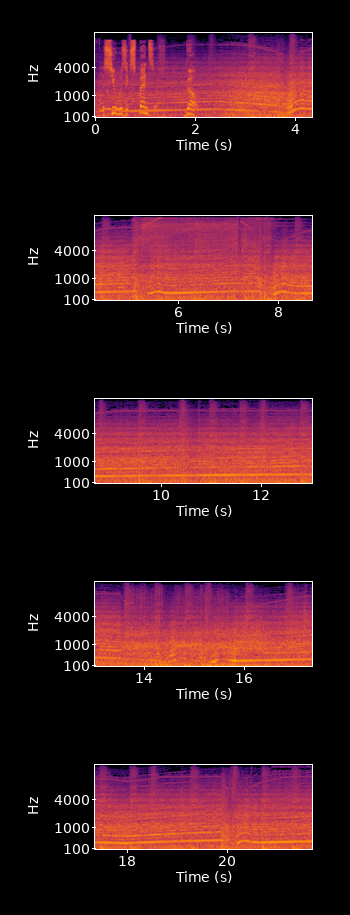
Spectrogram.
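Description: Tyres hum on the road at speed.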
